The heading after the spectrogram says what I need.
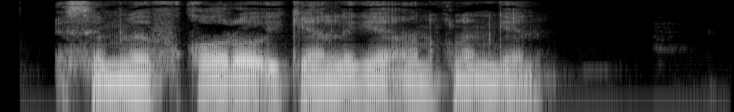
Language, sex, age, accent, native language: Uzbek, male, 18-24, Samarqand, Uzbek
